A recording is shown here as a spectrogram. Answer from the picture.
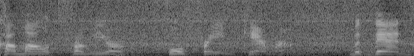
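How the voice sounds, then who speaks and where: A woman's medium-pitched voice with a Filipino accent and ordinary pitch variation, plus audible room echo and noticeable background noise. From Philippines. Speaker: photography vlogger. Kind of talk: casual product review vlog. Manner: halting.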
